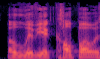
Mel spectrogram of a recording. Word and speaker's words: Olivia Culpo: Olivia Culpo, is that how you say her name? – Yeah.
